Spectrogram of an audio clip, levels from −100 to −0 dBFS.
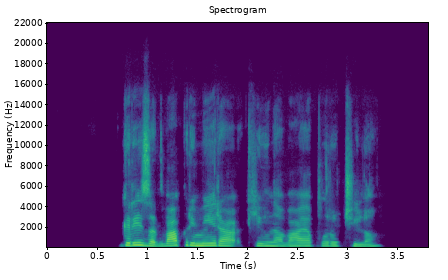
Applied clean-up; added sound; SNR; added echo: neural mask model Resemble Enhance denoiser.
